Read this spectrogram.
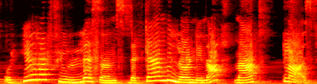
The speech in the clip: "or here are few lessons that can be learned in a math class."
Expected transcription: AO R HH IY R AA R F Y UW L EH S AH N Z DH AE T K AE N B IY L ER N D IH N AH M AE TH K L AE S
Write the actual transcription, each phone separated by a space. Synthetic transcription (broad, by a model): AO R HH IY R AA R F Y UW L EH S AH N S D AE T K AE N B IY L ER N D IH N AH M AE T K L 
